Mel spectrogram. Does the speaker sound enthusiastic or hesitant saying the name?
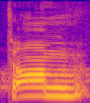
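hesitant. The name is said hesitantly and reluctantly.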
